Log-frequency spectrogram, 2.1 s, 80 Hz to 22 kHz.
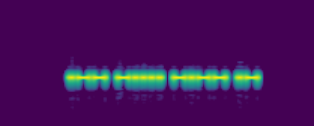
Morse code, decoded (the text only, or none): W6YA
